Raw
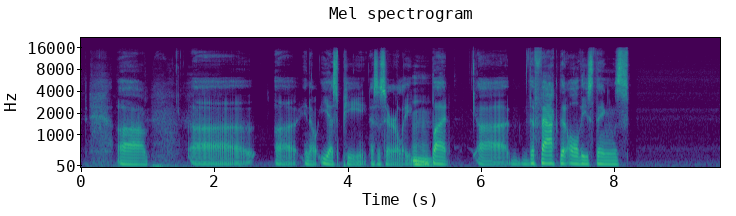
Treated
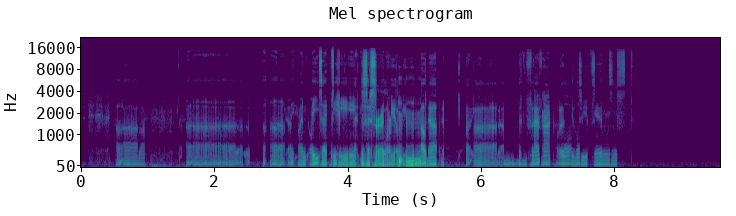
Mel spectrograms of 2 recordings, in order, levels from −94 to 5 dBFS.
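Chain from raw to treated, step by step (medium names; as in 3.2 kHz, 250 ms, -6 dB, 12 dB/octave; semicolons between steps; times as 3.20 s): time reversed locally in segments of 109 ms; Doppler pass-by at 4.30 s, 13 m/s, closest 4.4 m; static phaser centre 1.9 kHz, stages 4; trim +2 dB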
